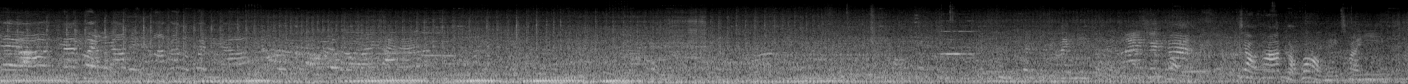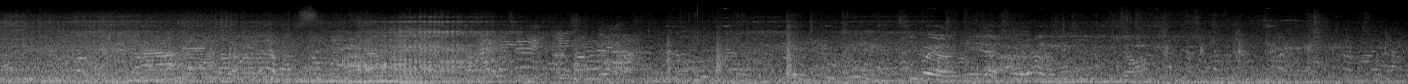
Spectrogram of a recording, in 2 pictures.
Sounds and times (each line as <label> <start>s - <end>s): Traffic Sound 0.0s - 28.1s
Walking in the traditional market 0.0s - 28.1s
